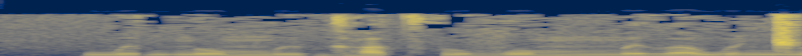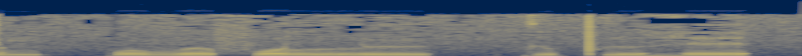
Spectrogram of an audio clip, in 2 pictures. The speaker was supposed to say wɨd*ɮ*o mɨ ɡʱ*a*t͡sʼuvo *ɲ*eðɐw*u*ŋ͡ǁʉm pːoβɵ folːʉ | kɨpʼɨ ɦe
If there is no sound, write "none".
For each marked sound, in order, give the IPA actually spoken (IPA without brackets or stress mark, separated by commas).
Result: n, a, mː, ʉ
